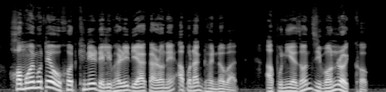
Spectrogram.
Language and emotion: Assamese, happy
